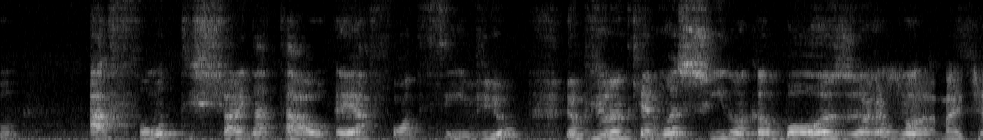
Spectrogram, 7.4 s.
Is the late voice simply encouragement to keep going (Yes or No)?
No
